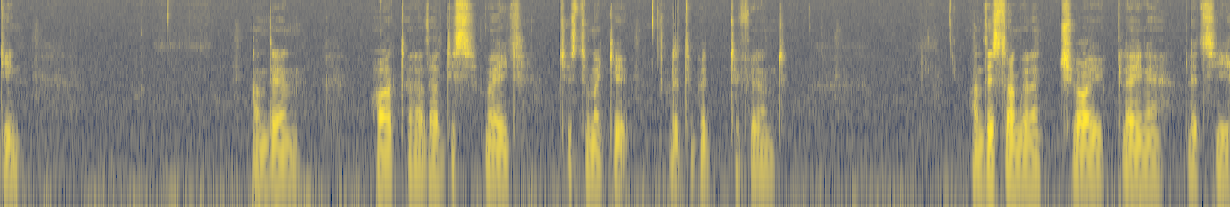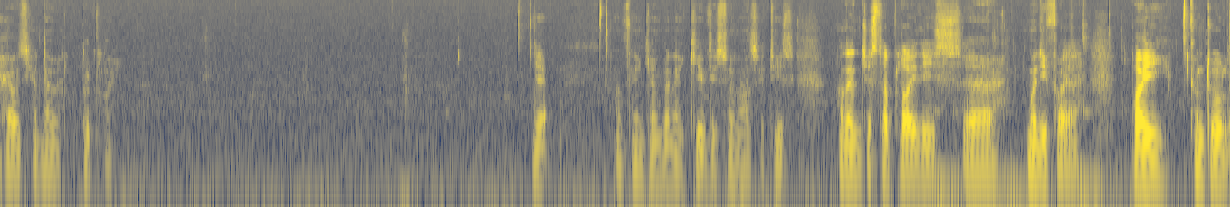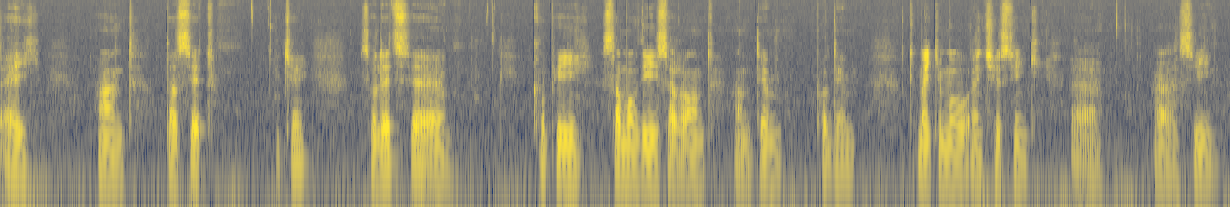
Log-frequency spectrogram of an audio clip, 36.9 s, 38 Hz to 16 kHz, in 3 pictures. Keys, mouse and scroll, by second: 0.6-1.7 middle drag, 1.7-2.4 scroll up 1, 2.4-2.9 scroll down 1, 2.9-4.7 middle drag, 4.7-7.8 drag, 10.0-15.0 drag, 16.6-22.1 middle drag, 22.1 ctrl+a, 24.5 ctrl+a, 25.2-26.3 middle drag, 26.3-26.8 scroll down 1, 26.8-28.2 middle drag, 28.2-28.7 scroll down 1, 28.7-29.6 middle drag, 29.6-30.1 scroll down 1, 30.1-35.2 middle drag, 35.2-35.7 scroll down 1, 35.7-36.9 middle drag.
